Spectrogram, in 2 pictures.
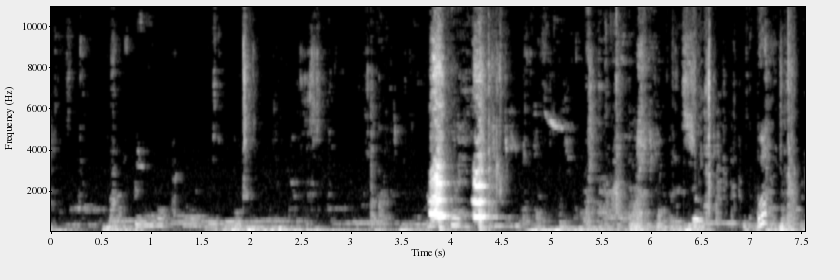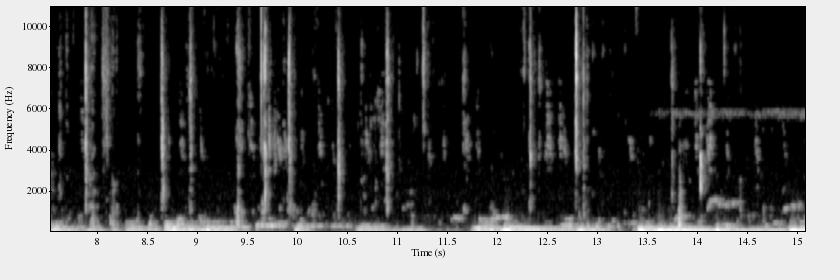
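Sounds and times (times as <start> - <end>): close chewing sounds: 1.9 - 13.0.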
